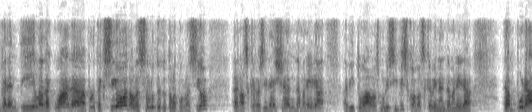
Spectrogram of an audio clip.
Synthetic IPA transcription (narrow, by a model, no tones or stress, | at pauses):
ɡəɾənt̪iləðəkwaðəpɾut̪əksioðələsəlut̪̚d̪ət̪ot̪ələpuβləsio | t̪anəlˠskərəziðɛʃənd̪əməneɾəː | βit̪ualˠəlˠzmunisipiskɔməlˠskəβenənd̪əməneɾə | t̪əmpuɾa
